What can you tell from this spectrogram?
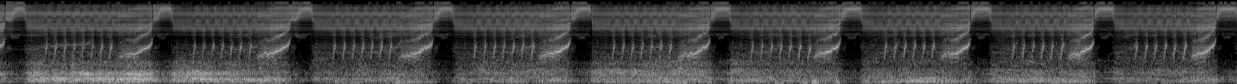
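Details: A Tsukutsukuboshi cicada, heard but never seen, sings loudly on the sunny summit of Mt. Ino in Umi, Fukuoka, on 21 September 2022: upward-sweeping buzzy phrases and trains of pulsed notes recur about every 1.4 seconds above a steady insect background.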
